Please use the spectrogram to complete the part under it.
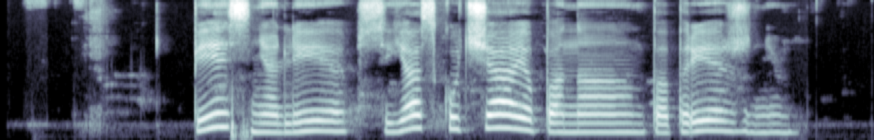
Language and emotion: Russian, sad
